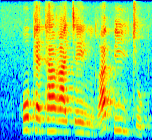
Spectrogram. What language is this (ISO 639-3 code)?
nso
